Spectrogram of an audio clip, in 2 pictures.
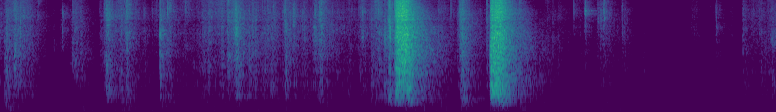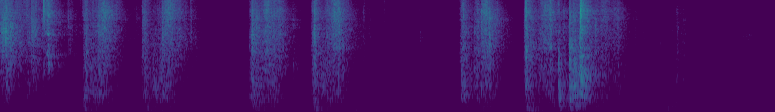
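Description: Clothes rustle and crinkle as they are handled close by.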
